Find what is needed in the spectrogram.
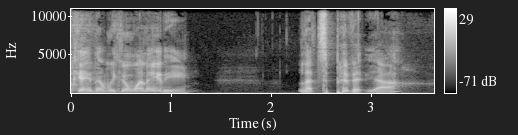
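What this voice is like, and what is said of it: Put-on British accent. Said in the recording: “Was that your British accent?”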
